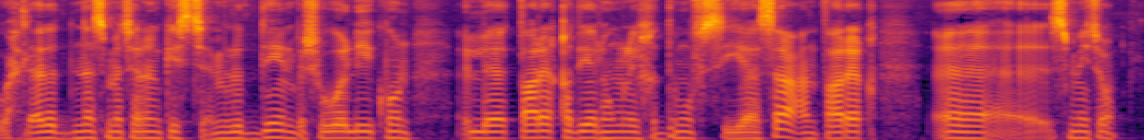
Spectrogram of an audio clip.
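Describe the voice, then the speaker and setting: Speaking very fast in a flat monotone, a man with a medium pitch has a dark, mellow tone. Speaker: podcast host. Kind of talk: educational podcast monologue. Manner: casual, with hesitations.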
